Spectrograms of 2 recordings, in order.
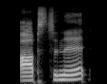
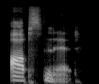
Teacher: notice how I pronounce it with a schwa at the end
